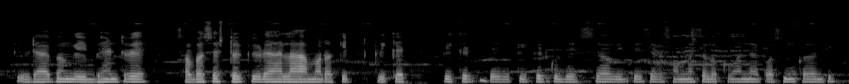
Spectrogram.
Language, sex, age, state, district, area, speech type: Odia, male, 18-30, Odisha, Jagatsinghpur, rural, spontaneous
